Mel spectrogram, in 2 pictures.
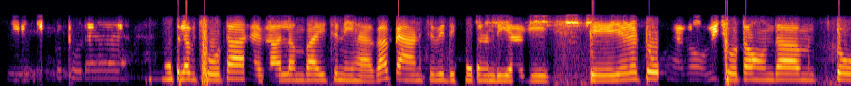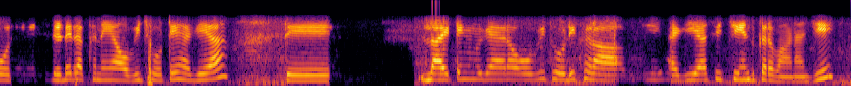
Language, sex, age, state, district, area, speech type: Punjabi, female, 18-30, Punjab, Muktsar, urban, conversation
